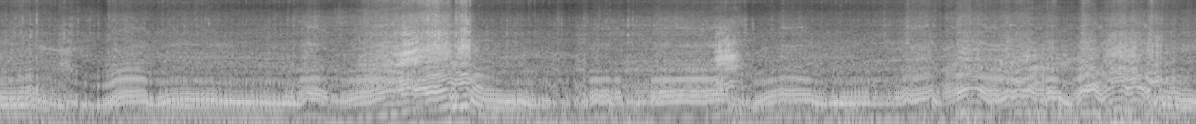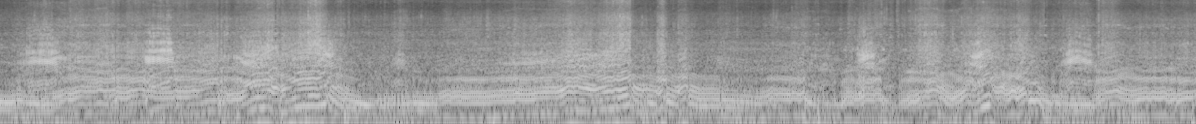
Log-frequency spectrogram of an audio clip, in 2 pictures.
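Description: Dirt bike engine heard from a helmet-mounted camera, revving up and down over and over as the throttle opens and closes through the track's jumps and turns.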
